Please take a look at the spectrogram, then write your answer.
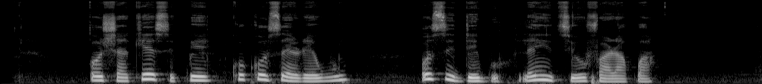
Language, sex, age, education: Yoruba, female, 30-45, tertiary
